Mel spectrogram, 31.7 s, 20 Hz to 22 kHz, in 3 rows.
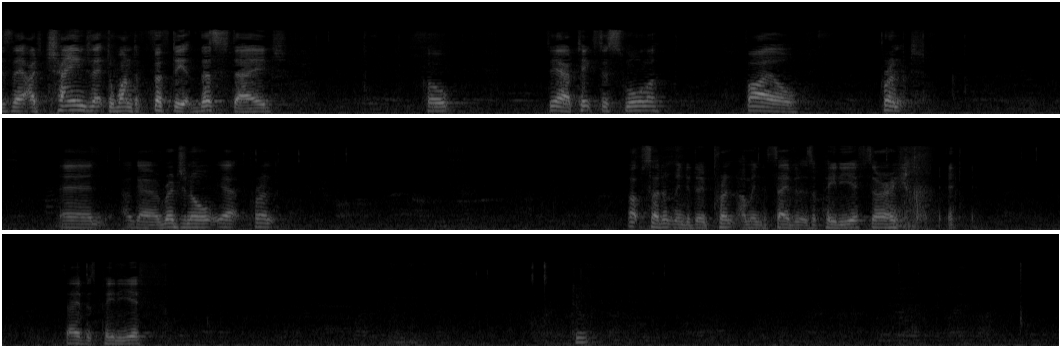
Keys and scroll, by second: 1.9 shift+5, 2.2 shift+0, 26.4 shift+space, 26.6 shift+2, 30.1 shift+super+Tab.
